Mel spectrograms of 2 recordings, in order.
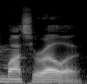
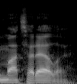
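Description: First: The word is said with an American pronunciation. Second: The word is said with an Italian-style pronunciation. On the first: This is how most people say it. "that's how people say it" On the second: The speakers still hold on to their heritage. "They pronounce it like they're still Italian"

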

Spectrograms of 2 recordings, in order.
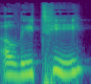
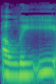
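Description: First: The name is said with a t sound inside. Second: The name is said without a t sound. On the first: The speaker calls it wrong. "He puts a T in there" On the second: The speaker calls it right. "a little boy with a Hawaiian name"

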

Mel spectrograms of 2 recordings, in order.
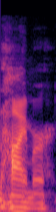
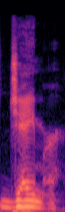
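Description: First: The name starts with an H sound. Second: The name starts with a J sound. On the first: The speaker calls it wrong. "It's not Heimer" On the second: The speaker calls it right. "It's Jamer"

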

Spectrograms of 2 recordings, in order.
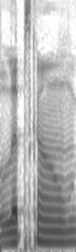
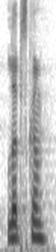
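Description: First: It is said with a Southern drawl. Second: It is said plainly, without a drawl.

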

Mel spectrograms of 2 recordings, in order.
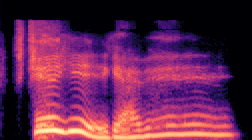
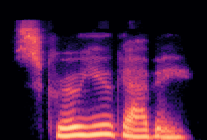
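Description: First: It is said in a Cartman impression voice. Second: It is said in her own normal voice.

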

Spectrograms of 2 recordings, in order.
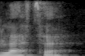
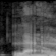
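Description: First: The t is clearly pronounced. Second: The t is replaced by a throat catch. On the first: "instead of letter?" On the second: "how would you say that with a northern accent?"

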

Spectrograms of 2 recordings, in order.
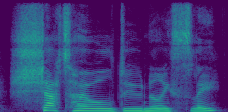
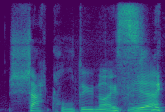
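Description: First: Chateau and will are said as separate full words. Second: Chateau and will blend into one short chunk.

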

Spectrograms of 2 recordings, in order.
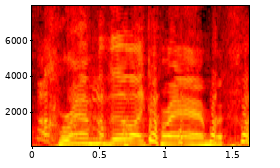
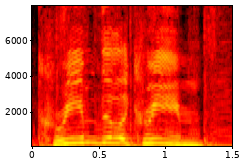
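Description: First: It is said with a French accent. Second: It is said with an English accent. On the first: The speaker calls it right. "We do the French accent" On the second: The speaker calls it wrong. "Did I say that right? Probably not"

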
